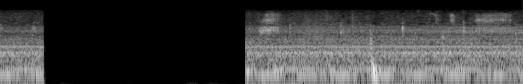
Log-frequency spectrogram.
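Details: A low vehicle hum and faint background noise with a brief silent gap, no animal calls.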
